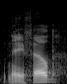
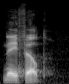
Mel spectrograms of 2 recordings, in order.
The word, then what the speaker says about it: Nayfeld: How do you say his last name? – Nayfeld? There's no I in there. – Nayfeld? – Yeah. – Nayfeld.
